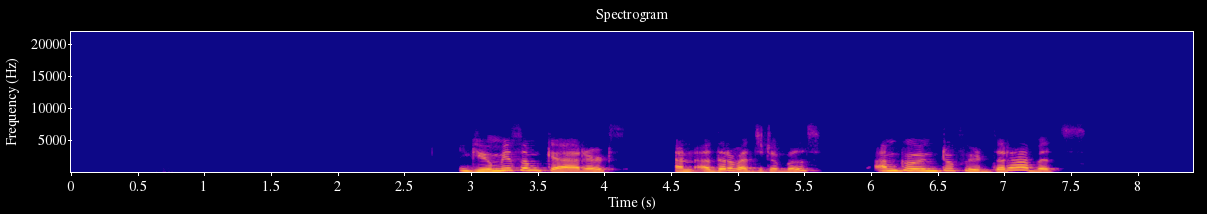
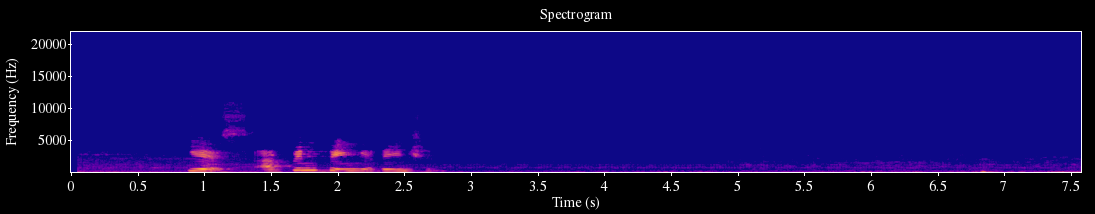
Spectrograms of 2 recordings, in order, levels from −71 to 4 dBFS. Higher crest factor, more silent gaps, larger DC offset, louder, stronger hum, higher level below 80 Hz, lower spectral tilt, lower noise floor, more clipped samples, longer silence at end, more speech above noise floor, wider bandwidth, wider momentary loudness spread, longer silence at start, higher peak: second, 16 dB vs 24 dB; first, 4.30-4.52 s vs none; neither; first, -16 LUFS vs -25 LUFS; neither; second, -64 dBFS vs -50 dBFS; first, -6.5 dB/octave vs -5 dB/octave; first, -86 dBFS vs -57 dBFS; neither; first, 1.05 s vs 0 s; first, 71 dB vs 33 dB; second, 7.2 kHz vs 10.5 kHz; second, 8 LU vs 26 LU; first, 2.9 s vs 0.05 s; first, -2 dBFS vs -6 dBFS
